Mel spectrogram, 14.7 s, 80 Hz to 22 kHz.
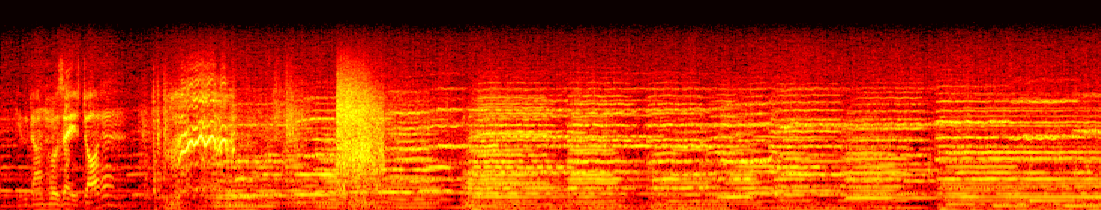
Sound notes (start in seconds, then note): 1.9 horse neighs; 4.5 gunshot; 6.3 classical music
